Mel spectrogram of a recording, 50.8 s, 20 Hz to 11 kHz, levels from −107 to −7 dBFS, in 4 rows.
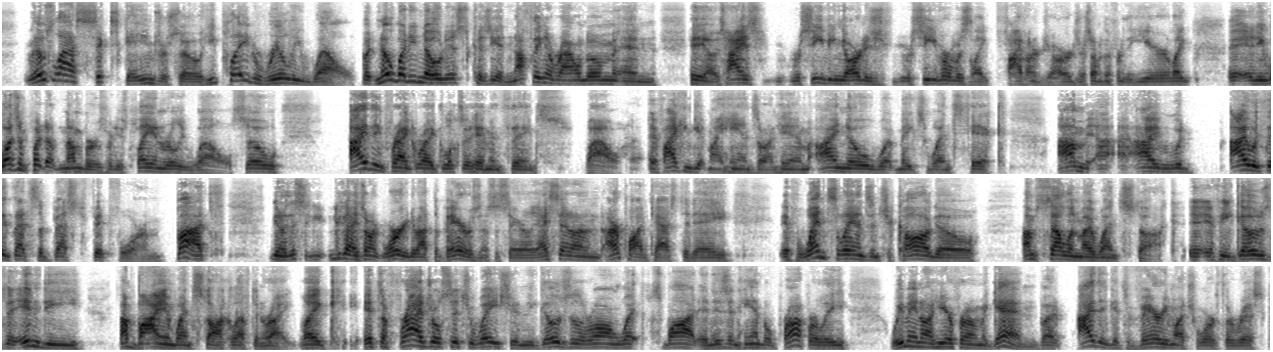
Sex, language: male, English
